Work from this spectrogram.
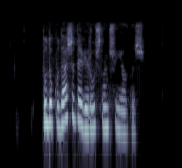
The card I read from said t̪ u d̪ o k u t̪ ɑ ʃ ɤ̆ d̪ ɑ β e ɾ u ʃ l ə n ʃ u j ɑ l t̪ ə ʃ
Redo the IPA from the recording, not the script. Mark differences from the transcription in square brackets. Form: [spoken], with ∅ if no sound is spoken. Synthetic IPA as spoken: t̪ u d̪ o k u [d̪] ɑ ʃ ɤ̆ d̪ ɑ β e ɾ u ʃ l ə n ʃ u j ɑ l t̪ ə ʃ

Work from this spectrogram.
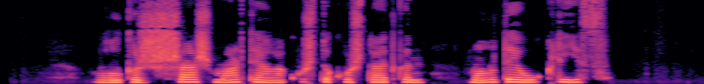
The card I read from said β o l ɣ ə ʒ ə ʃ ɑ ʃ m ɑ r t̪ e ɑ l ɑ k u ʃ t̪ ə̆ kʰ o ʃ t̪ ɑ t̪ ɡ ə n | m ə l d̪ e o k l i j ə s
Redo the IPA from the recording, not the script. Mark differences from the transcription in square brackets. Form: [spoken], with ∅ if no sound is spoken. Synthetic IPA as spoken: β o l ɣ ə ʒ ə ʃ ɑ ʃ m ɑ r t̪ e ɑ l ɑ k u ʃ t̪ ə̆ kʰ o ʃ t̪ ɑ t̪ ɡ ə n | m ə l d̪ e o k l i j ə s

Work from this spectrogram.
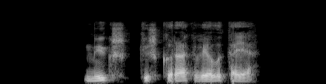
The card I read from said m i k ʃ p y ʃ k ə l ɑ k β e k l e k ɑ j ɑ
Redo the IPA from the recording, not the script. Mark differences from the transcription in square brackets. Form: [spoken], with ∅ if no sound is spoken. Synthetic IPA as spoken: m [y] k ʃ [k] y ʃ k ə [ɾ] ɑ k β e [∅] l e k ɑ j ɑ

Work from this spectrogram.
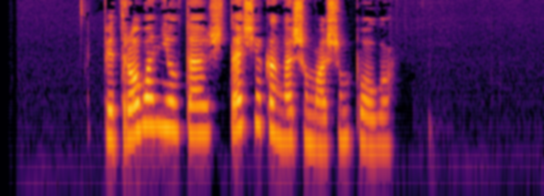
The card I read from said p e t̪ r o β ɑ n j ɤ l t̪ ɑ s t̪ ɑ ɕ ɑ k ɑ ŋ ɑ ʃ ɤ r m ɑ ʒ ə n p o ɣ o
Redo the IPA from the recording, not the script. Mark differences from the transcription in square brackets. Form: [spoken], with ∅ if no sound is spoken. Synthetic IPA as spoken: p e t̪ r o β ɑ n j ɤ l t̪ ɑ [ʃ] t̪ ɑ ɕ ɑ k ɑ ŋ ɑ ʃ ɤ [∅] m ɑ [ʃ] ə [m] p o ɣ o

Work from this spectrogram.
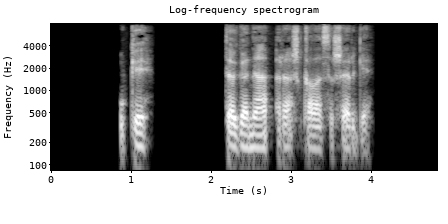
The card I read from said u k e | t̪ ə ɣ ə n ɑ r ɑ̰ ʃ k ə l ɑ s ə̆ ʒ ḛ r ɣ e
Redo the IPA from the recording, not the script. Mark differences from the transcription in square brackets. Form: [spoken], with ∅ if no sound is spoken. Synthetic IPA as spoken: u k e | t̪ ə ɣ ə n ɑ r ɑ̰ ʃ k [ɑ] l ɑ s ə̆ [ʃ] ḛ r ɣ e

